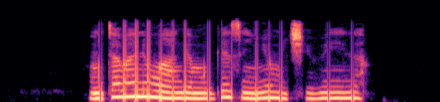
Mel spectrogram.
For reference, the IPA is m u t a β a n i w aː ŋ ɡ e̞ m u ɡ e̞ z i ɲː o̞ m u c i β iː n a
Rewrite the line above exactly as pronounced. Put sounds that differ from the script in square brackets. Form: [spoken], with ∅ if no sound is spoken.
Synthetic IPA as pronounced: m u t a β a n i w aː ŋ ɡ e̞ m u ɡ e̞ z i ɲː o̞ m u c i β iː n a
